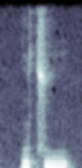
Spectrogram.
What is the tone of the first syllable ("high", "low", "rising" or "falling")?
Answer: low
